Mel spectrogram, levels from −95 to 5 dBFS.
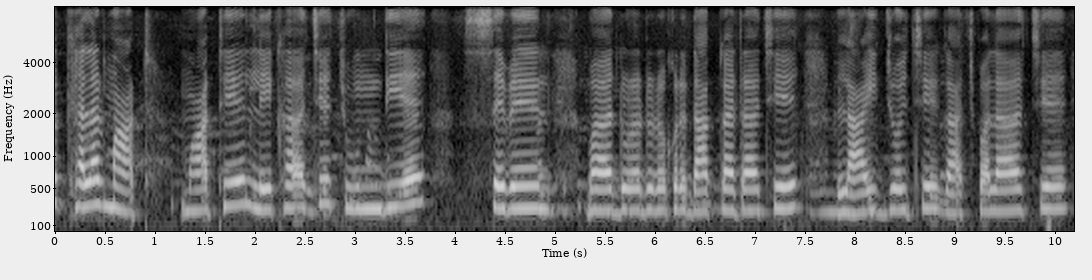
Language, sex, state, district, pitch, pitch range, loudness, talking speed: Bengali, female, West Bengal, Paschim Medinipur, 255 Hz, 240-275 Hz, -24 LUFS, 105 wpm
